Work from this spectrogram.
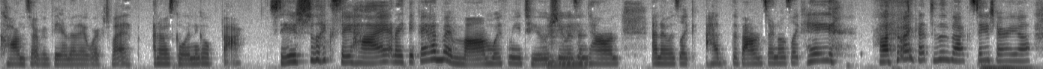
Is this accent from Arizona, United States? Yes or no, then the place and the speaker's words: no; Kansas, United States; I grew up in Kansas. I didn't grow up in a musical household or anything like that.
